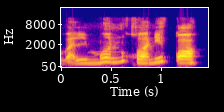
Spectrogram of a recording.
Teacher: گے تو والمن خنقہ، اس میں خواہ موٹا، قاف موٹا، اور تا مربوطہ پہ جب رکتے ہیں تو وہ ہاں میں بدل جاتی ہے ، لیکن اس میں اردو کی طرح خانقاتو نہیں پڑھا جائے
